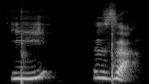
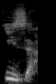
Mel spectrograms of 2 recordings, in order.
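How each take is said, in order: First: "I-za" in two higher, separated beats; syllable by syllable. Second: Said in the usual way. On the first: Shown as a demonstration. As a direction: stretch and split I-za, pause between. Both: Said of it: "Wyklaszczmy sylaby w imionach".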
